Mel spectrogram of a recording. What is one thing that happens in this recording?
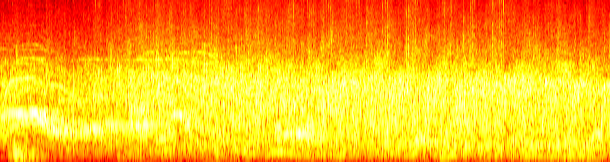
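A group of young singers sings together without instruments in a large echoing hall.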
